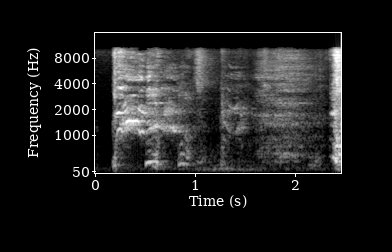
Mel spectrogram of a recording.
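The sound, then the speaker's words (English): A harsh cough bursts out and trails into rough, wheezy throat noise, followed by a second sharp cough at the end. No one speaks. “Cough break.”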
